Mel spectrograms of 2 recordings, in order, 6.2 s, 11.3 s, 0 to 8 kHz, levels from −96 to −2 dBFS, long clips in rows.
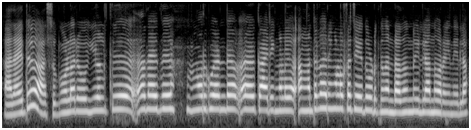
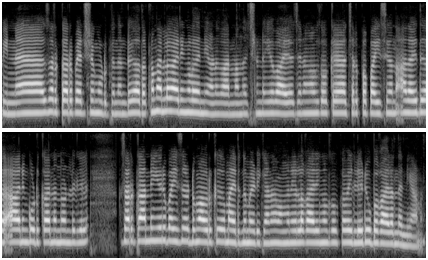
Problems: none marked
